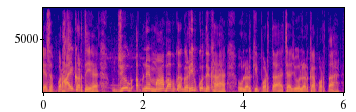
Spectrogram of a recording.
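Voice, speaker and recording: A man's voice: on the high side, no room sound. A man teaching a casual grammar class, teasing and quizzing his students with constant tag questions.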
